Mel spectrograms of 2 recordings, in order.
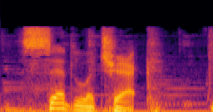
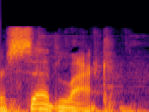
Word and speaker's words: Sedlacek: Originally from the Bellevue News-Democrat, Terry Sedlacek, and I've heard it pronounced some different ways, Sedlacek or Sedlack, S-E-D-L-A-C-E-K.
